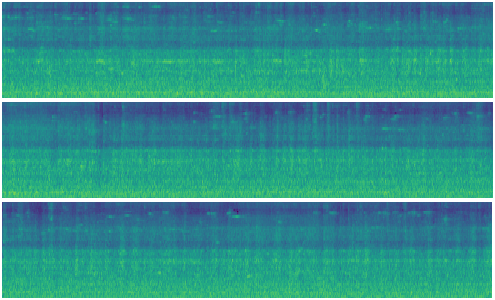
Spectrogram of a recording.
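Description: Tracked heavy earthmoving machinery at work: a diesel engine running steadily under load, with the metal crawler tracks clanking and squealing.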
